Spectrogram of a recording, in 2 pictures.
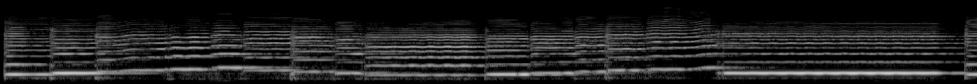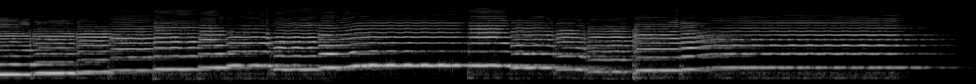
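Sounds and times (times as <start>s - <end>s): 
violin: 0.0s - 19.5s.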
